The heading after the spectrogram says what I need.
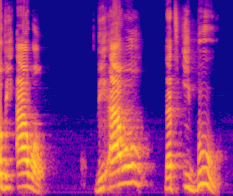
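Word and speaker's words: hibou: owl the owl that's ebu we're french don't pronounce the h it's e boo boo is guardaboo is to watch out for but it's ebu don't pronounce the h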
